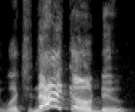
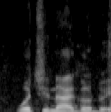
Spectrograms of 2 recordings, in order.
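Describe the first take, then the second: First: High and loud, stern and animated; animated warning. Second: Said in the usual way. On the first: Shown as a demonstration. Comedian showing how a mama really says it, animated. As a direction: warn them like a mama who caught you. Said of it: "It's like it's animated". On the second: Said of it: "it's never like".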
